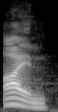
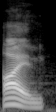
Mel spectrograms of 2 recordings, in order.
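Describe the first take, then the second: Both takes have the same delivery.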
